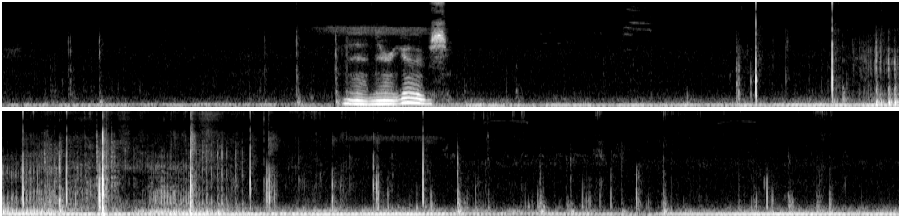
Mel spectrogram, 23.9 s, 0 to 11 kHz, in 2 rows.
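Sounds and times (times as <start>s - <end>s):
low steady rumble: 0.0s - 23.9s.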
